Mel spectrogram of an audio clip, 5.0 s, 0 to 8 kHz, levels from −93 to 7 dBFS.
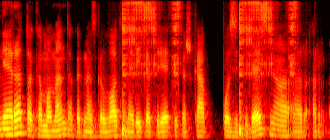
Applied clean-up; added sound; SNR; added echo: none; Fart; 8 dB; none.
